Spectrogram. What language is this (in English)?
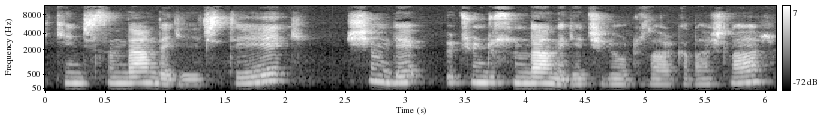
Turkish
